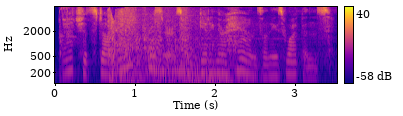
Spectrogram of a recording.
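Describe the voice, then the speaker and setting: An actress playing a calm, resolute female knight hero in a video game. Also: mid-range voice, normal speed, close to an everyday voice. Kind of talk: dramatic video game voice acting. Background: music behind the voice.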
